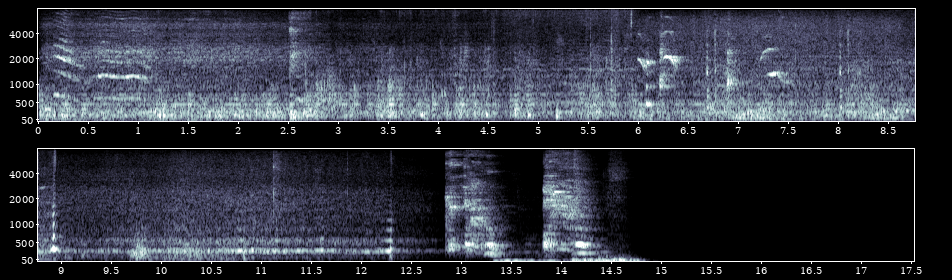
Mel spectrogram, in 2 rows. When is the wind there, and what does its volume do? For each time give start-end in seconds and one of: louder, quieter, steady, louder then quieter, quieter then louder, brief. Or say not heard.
0.0-10.8 quieter.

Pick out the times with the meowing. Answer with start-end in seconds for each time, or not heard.
0.1-1.8, 7.1-8.9, 13.3-14.8.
